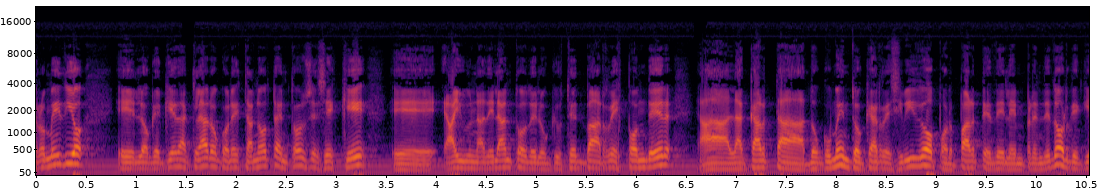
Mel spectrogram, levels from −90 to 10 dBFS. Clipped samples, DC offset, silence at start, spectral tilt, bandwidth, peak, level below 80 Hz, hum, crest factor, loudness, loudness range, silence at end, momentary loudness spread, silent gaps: under 0.1%; under 0.1%; 0 s; -6 dB/octave; 16 kHz; -12 dBFS; -52 dBFS; none; 18 dB; -29 LUFS; 2 LU; 0 s; 6 LU; none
